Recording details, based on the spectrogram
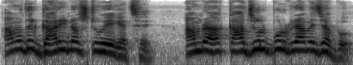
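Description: A man's voice: high-pitched, expressive, moderate pace, fairly bright tone. A man playing a courteous, questioning well-off traveling husband in a cartoon. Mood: doubtful. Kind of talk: cartoon voice acting.

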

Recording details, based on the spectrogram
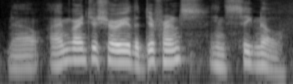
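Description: A man giving a casual, deliberate hands-on explanation as a radio hobbyist, recorded indoors on a handheld camera. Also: a little high. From Australia. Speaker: hobbyist radio enthusiast demonstrating a homemade antenna. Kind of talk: casual video demonstration. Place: indoors in a bedroom. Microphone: handheld camera, held by the speaker.

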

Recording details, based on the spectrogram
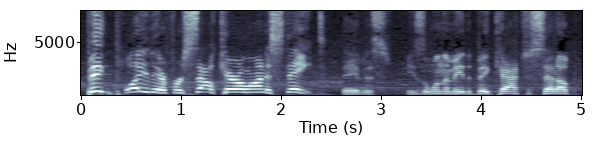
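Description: An American man calling live football play-by-play on the radio with excitable, dramatic delivery. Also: high-pitched, moderate pace. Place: football stadium during a live game. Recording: noisy live stadium broadcast.

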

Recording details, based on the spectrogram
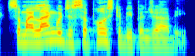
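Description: Middle-aged male author, reflective and poetic, slightly high voice, handheld mic, dry. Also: expressive, fast talker, no room sound. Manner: thoughtful, lyrical, with frequent ums. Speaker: guest author. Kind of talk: onstage author conversation. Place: small stage before an audience, indoors.

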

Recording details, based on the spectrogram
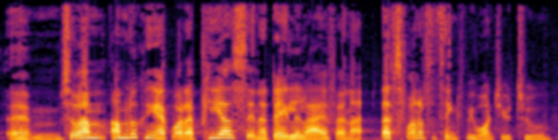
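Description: A woman's voice: mid-range voice, steady tone, moderate pace. A woman giving an academic conference talk on a headset mic, explaining and restating her phrases. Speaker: PhD researcher presenting at a conference. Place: stage in a large dark auditorium. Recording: echoey hall with long reverb.

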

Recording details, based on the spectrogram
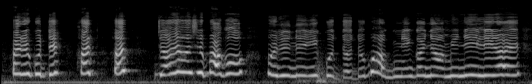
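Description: A woman's voice: very high-pitched, normal speed, fairly bright tone. A woman voicing an anxious little girl in a cartoon story, urgently calling for help. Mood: frantic.

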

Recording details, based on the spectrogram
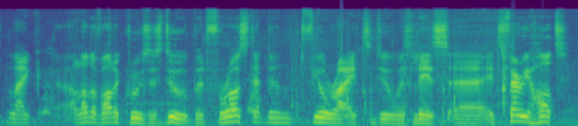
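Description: A Dutch man in his thirties with a Dutch accent, talking casually to camera with relaxed fillers. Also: mid-range voice, moderate pace. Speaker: sailing vlogger. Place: sailboat cockpit outdoors in a harbor. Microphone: camera at close range. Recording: outdoor harbor noise.

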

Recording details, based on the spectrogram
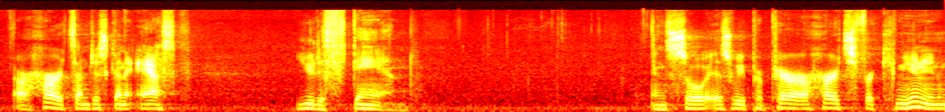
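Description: A man's voice: medium pitch, fairly bright tone, slightly rough. A middle-aged American man preaching as a pastor in an earnest, informal, conversational way to a congregation. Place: large church auditorium, speaking from a stage.

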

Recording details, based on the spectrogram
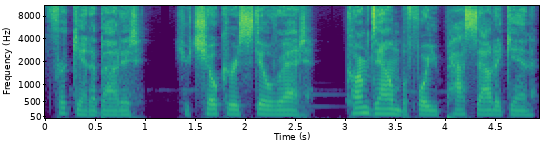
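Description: A man playing a gruff, bossy companion who secretly cares, speaking tersely in a fan dub. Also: medium pitch, steady tone, normal speed, faint music behind, natural voice. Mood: gruff, impatient. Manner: terse, commanding.

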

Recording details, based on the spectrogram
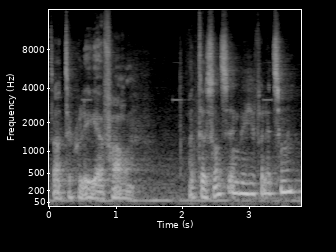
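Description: An actor playing a dry, sarcastic provincial policeman, deadpan, in a TV crime comedy. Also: mid-range voice, a little fast, creaky.

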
